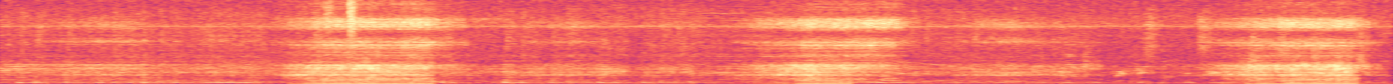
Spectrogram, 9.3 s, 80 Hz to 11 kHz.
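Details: Adult woman snoring while asleep: low, buzzing snores on each breath in, about every 3 seconds, over a steady hum and faint background sound.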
